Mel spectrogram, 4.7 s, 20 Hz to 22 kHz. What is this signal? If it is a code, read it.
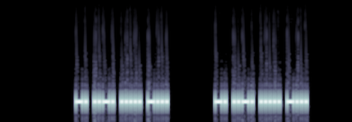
Morse code, heard as a keyed tone, about 40 wpm, 700 Hz. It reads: NF5B NF5B
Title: USA Call Signs - 4 Characters - Repeated 2x - 40wpm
